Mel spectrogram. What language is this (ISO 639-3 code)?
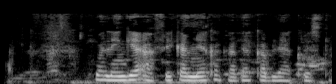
swa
